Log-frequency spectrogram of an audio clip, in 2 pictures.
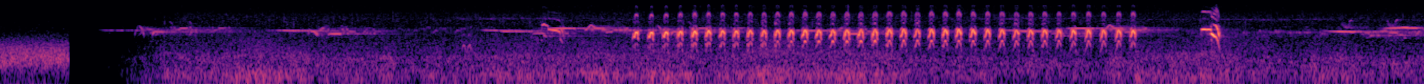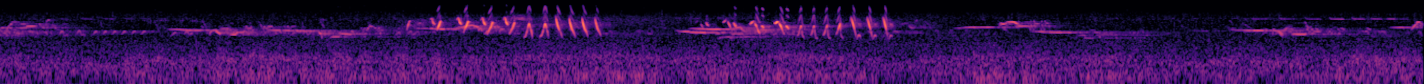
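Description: Birdsong: scattered short chirps and several rapid trills, the longest lasting about five seconds, over a steady background hiss. The sound drops out briefly about a second in, and there is a single sharp click about twelve seconds in.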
